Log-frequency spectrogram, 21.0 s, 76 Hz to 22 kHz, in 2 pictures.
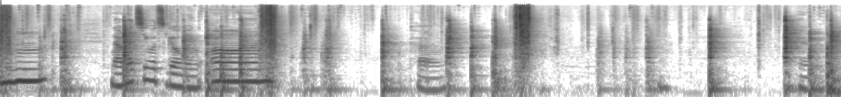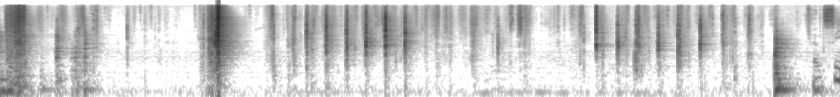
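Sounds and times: cards being shuffled: 0:00.0 - 0:04.7, 0:06.3 - 0:08.8, 0:09.4 - 0:09.8, 0:10.4 - 0:20.7.

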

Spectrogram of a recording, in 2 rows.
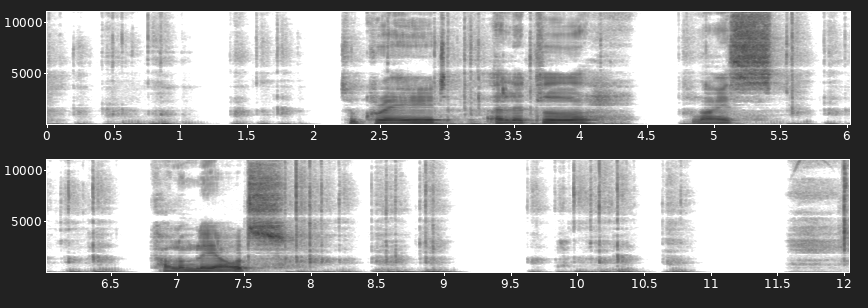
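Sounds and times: typing on computer keyboard: 0:00.0 - 0:04.0, 0:04.8 - 0:06.6, 0:07.6 - 0:10.9
soft breath: 0:11.6 - 0:12.0.

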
